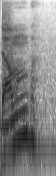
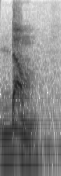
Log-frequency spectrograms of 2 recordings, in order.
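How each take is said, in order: First: The word ends with an audible b sound. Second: The word ends with no b sound. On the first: The speaker calls it wrong. "ये गलत pronunciation है" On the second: The speaker calls it right. "बी silent है"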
